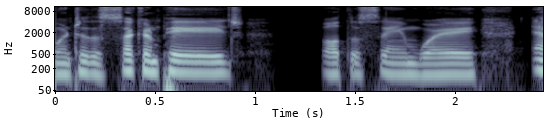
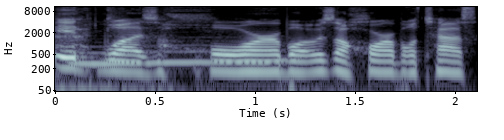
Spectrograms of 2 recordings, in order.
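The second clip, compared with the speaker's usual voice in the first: usual speaking voice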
